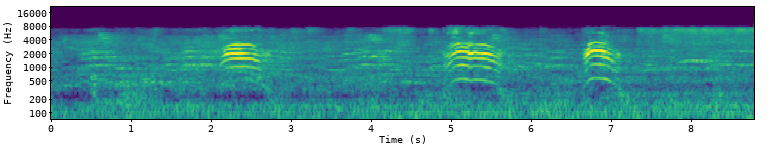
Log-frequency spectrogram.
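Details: Cat meowing three times at uneven intervals, each call a brief rising-then-falling harmonic cry, the second one longest, over steady low indoor background noise.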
